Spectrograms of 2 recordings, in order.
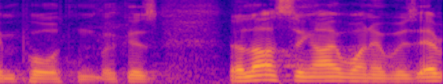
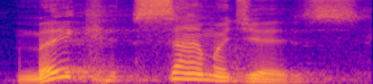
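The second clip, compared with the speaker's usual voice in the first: each word drawn out slow; slow deadpan reading; much slower than usual. Retold or imitated. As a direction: read the card slowly for the punchline. Reading out the card.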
